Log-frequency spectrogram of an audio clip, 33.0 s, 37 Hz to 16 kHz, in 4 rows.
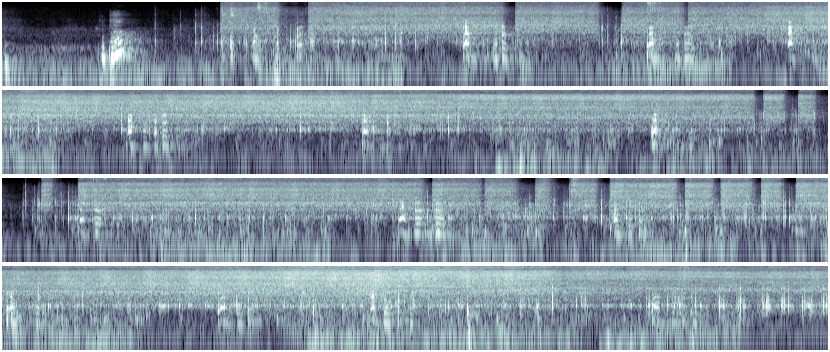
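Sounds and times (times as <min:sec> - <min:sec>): steady hiss: 0:02.2 - 0:16.5, 0:17.4 - 0:33.0.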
